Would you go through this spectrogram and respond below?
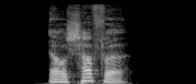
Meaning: inflection of erschaffen: 1. first-person singular present 2. first/third-person singular subjunctive I 3. singular imperative
- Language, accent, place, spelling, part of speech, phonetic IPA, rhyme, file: German, Germany, Berlin, erschaffe, verb, [ɛɐ̯ˈʃafə], -afə, De-erschaffe.ogg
